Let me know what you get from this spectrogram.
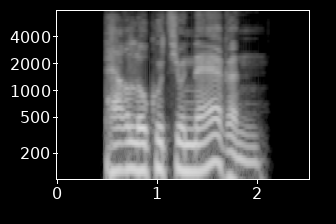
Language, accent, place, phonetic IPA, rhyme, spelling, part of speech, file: German, Germany, Berlin, [pɛʁlokut͡si̯oˈnɛːʁən], -ɛːʁən, perlokutionären, adjective, De-perlokutionären.ogg
- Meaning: inflection of perlokutionär: 1. strong genitive masculine/neuter singular 2. weak/mixed genitive/dative all-gender singular 3. strong/weak/mixed accusative masculine singular 4. strong dative plural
